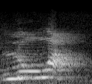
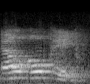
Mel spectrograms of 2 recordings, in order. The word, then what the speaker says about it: loa: Their Loa is written L-O-I, our Loa is written L-O-A. Both are pronounced the same way.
